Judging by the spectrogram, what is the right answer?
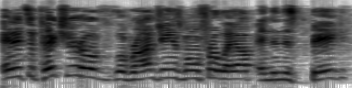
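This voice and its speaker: A man hosting a podcast in casual chat, excitable and rambling, swearing freely with bursts of enthusiasm. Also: extremely high pitch, fairly quick, highs cut off, faint music behind. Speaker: podcast host.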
